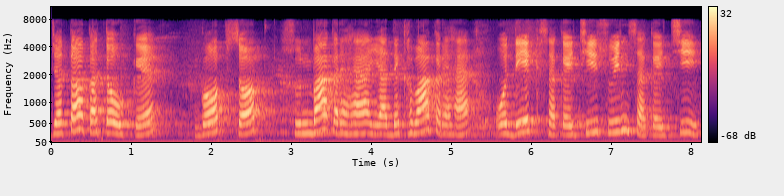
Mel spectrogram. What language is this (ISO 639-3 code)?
mai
